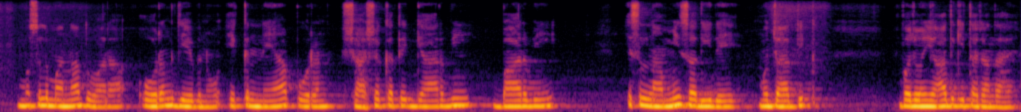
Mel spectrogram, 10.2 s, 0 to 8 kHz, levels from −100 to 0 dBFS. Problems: none marked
